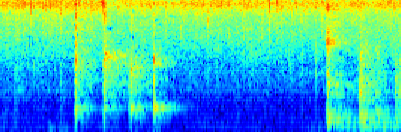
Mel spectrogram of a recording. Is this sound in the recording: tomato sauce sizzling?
yes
